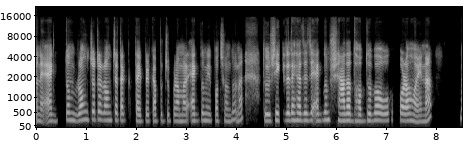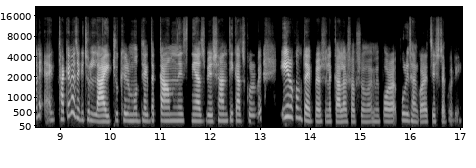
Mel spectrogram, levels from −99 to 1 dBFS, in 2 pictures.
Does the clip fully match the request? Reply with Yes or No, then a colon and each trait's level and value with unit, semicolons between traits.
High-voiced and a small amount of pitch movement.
Yes: high, 220 Hz; narrow, 2.3 semitones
